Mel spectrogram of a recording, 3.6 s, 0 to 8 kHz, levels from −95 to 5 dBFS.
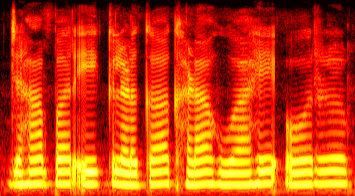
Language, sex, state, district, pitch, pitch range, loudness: Hindi, female, Madhya Pradesh, Bhopal, 185 Hz, 180-190 Hz, -12 LUFS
